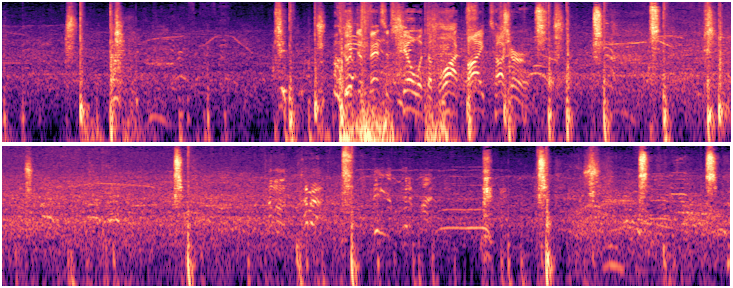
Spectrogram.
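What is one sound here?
Gloved punches land with sharp, heavy thuds.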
